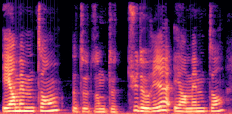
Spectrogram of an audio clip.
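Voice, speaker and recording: A woman's voice: on the high side, a little slow. A woman on a podcast panel, chatting casually and animatedly with many fillers as she recommends a series.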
